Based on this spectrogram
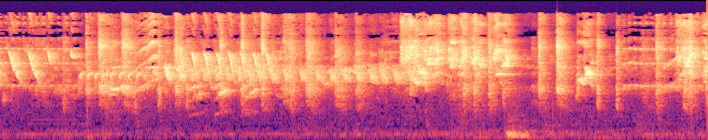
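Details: White-rumped shama delivering a dense, varied burst of song: rapid rattling kretekan runs, stacked fast chirps and high sweeping notes running for several seconds, with a brief low thump near the end.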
